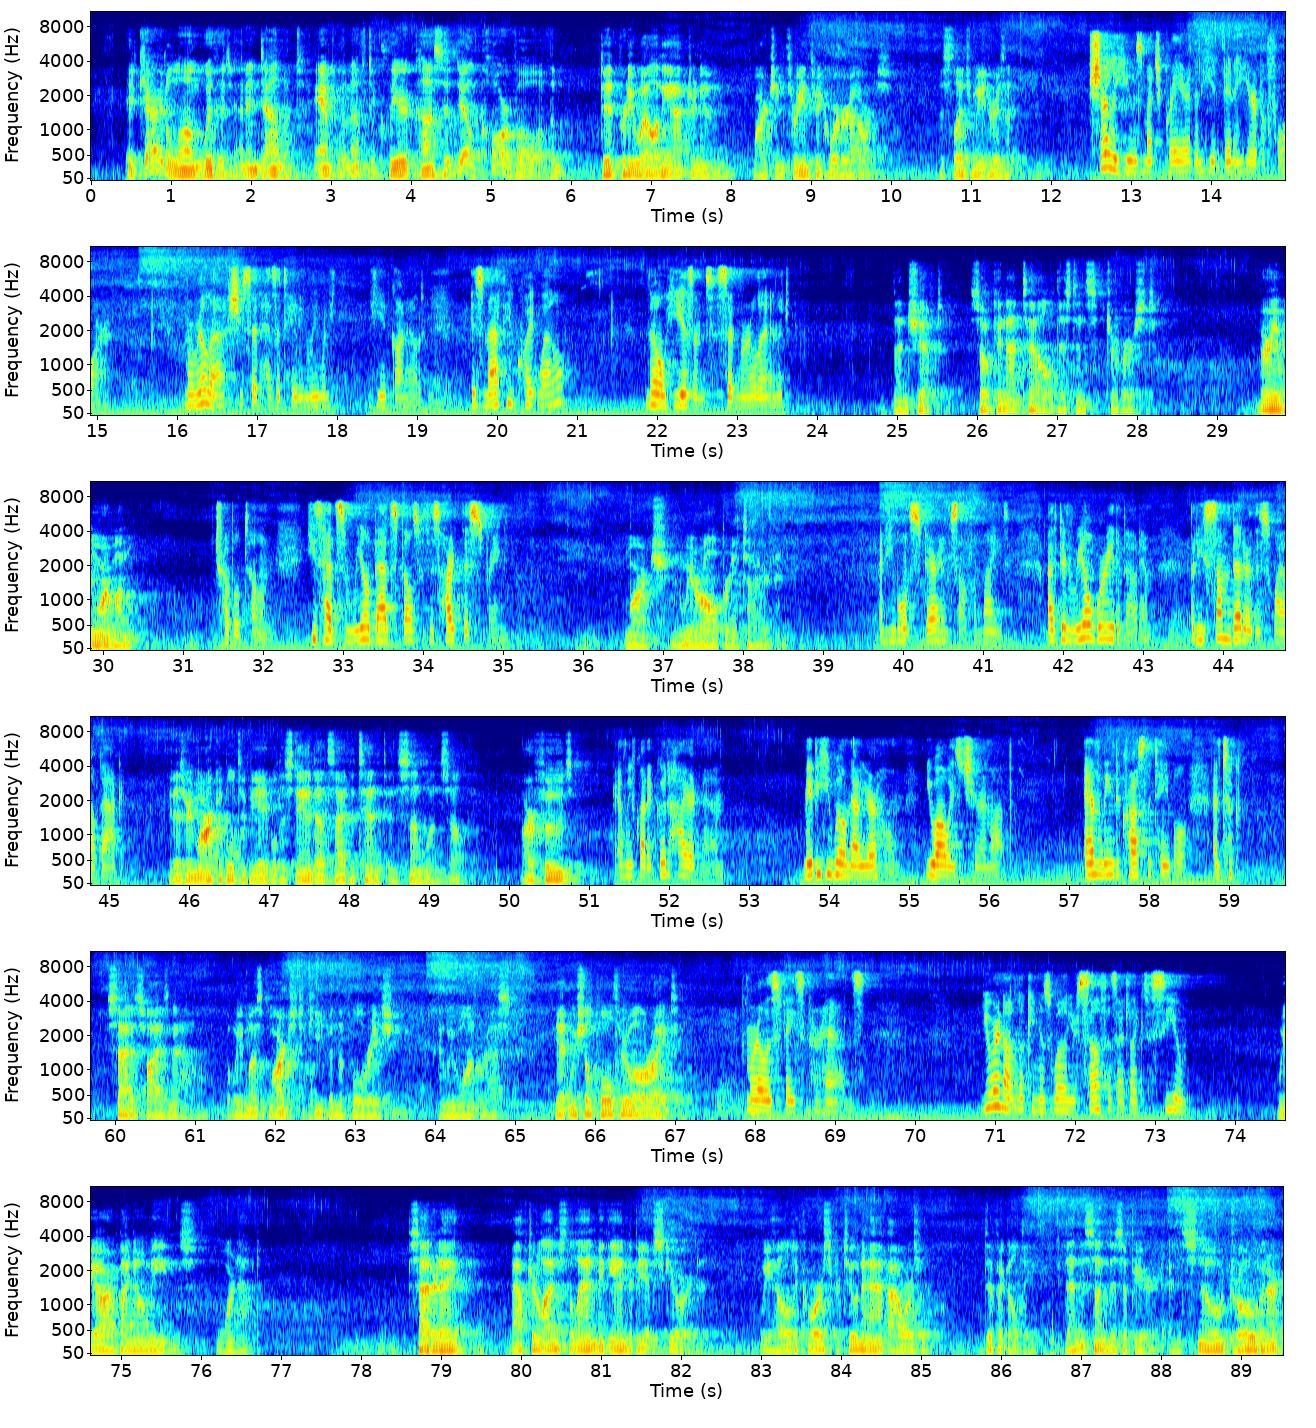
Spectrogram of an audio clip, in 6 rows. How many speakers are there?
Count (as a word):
three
